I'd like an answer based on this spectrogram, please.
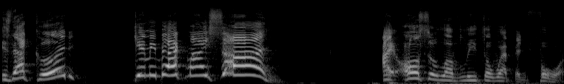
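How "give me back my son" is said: very high-pitched, shrill, loud screaming. Show Mel how you say his line from Ransom, as a screaming Mel impression. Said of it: "I sound just like you when I say it".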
